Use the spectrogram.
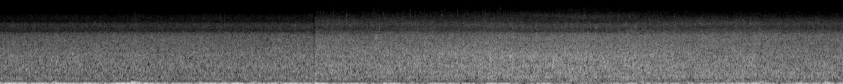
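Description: River water rushing steadily past in Dean's Village, Edinburgh, a loud, close, continuous broadband roar that stays even throughout with no voices over it.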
